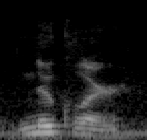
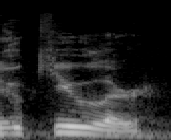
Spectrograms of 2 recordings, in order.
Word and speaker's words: nuclear: like a like a good Republican n n nuclear yeah nuclear nucular nucular anyway all right so uh that was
